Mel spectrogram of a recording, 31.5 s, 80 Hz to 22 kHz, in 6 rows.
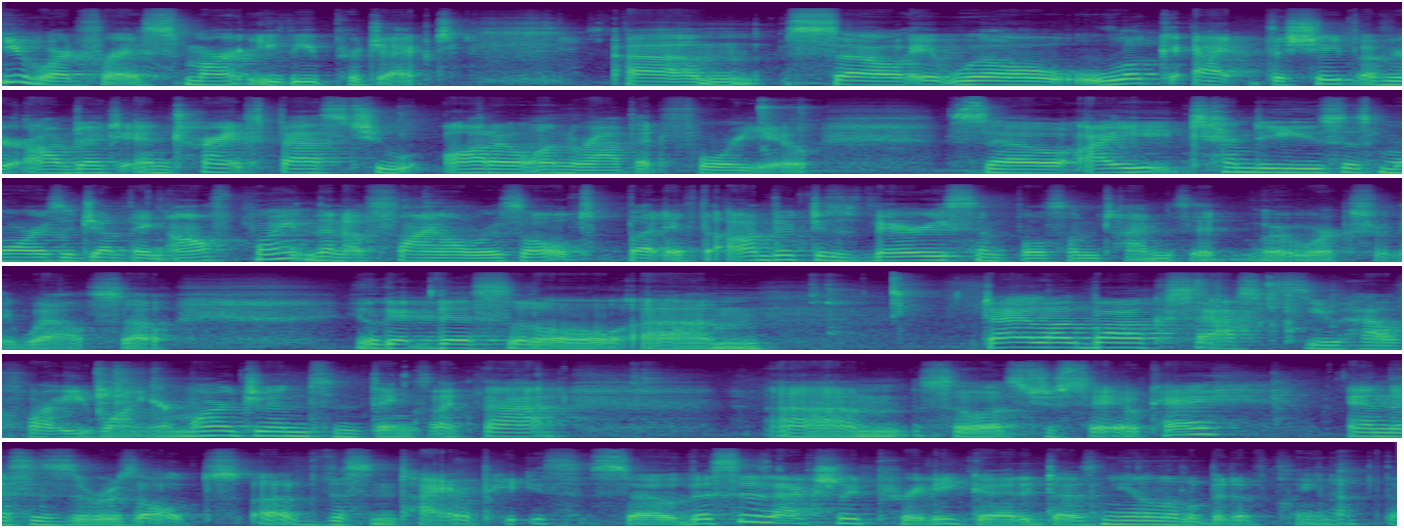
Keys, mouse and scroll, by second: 8.0 u, 20.1-21.3 typing, 24.9 typing.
